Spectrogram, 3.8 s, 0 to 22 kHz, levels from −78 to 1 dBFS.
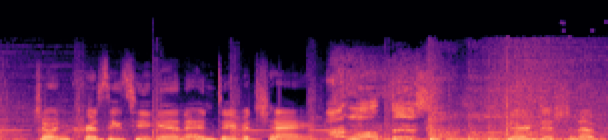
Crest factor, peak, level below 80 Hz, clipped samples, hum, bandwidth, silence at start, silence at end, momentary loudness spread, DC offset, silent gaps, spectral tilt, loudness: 14 dB; -2 dBFS; -26 dBFS; under 0.1%; none; 16.5 kHz; 0 s; 0 s; 3 LU; under 0.1%; none; -4 dB/octave; -16 LUFS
